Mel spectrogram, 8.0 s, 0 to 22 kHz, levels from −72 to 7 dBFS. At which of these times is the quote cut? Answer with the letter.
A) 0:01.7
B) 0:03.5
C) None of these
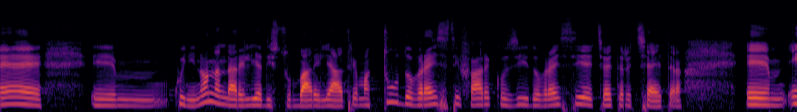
A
